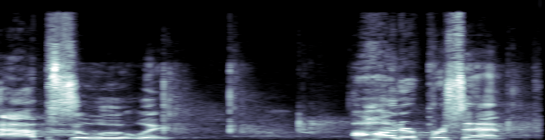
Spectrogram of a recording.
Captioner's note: clapping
